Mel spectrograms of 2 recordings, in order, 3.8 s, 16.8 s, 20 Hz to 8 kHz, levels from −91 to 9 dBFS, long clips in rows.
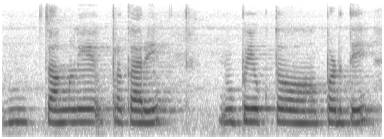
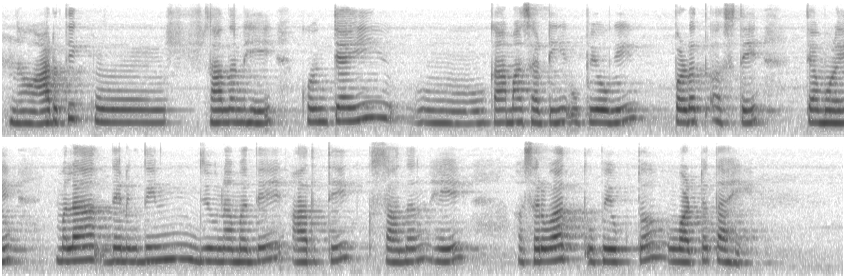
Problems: none marked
